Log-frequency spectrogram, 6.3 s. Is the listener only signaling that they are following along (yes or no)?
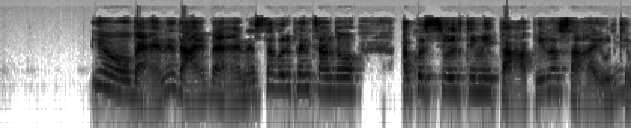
no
